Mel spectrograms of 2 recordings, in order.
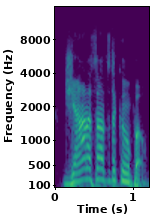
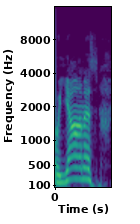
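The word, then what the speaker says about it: Giannis Antetokounmpo: love of God please start saying his name correctly don't just pretend like you don't know his name Janis anmo that's how you say his name now you can go Giannis you can say it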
